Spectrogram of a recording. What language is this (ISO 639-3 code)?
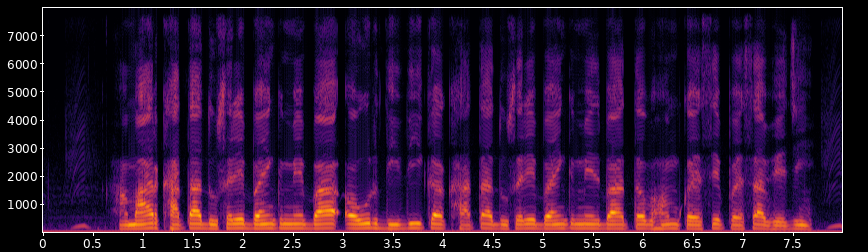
bho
